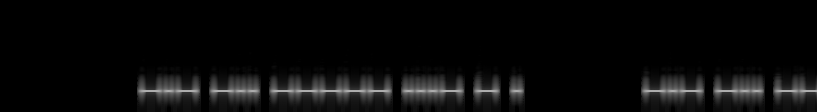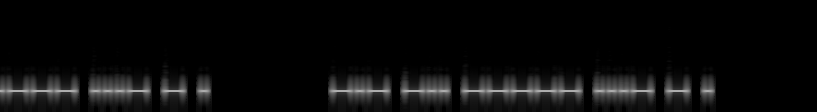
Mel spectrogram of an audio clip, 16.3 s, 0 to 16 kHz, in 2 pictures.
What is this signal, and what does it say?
Morse code, heard as a keyed tone, about 20 wpm, 700 Hz. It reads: KD0VTE KD0VTE KD0VTE
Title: USA Call Signs - 6 Characters - Repeated 3x - 20wpm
